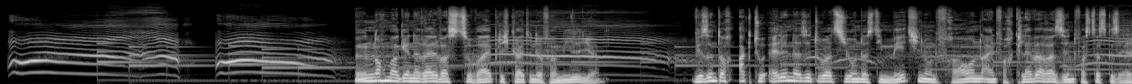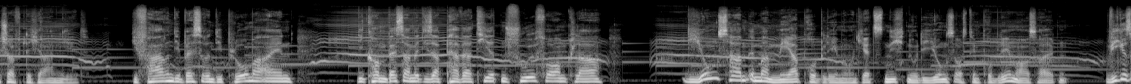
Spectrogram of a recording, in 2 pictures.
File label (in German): Mädchen; DR Kultur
